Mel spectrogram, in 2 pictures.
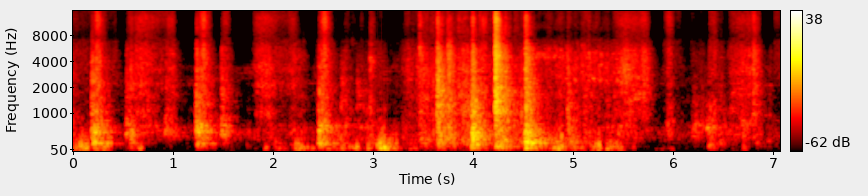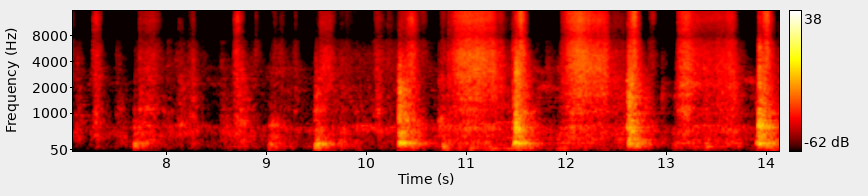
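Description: A metal trowel scrapes plaster across a wall.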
